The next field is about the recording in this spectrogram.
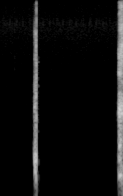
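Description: A single sharp cough breaks the silence, followed after a pause of over a second by a second, rougher cough. Both are close and fairly loud, with no talking.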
